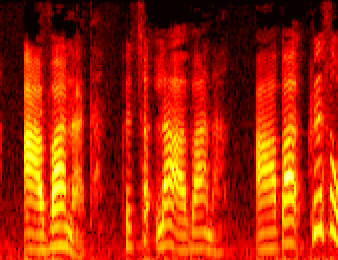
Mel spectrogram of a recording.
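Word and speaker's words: Habana: 다음에 나오는 건 말이죠 스페인에서 무금이에요 발음이 나지 않아요 보세요 아는 동네 이름이죠 그렇죠 라아바나예요 아바나 그런데 왜 이게 영어에서 미국 사람들은 이거 하바나 이렇게 읽잖아요 이게 이제 쿠바의 수도인데 하바나 그렇지만 스페인어로 하바나 아니고 뭐다 아바나다 라바나 라바 그래서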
